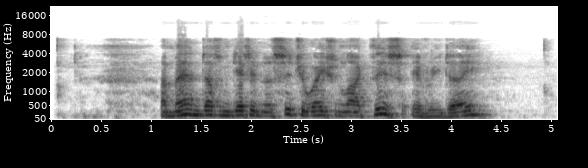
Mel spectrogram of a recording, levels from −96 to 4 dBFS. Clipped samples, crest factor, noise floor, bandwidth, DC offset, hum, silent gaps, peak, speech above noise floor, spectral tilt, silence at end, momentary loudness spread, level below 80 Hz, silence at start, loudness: under 0.1%; 16 dB; -61 dBFS; 7.2 kHz; under 0.1%; none; none; 0 dBFS; 47 dB; -6 dB/octave; 0.7 s; 7 LU; -52 dBFS; 0.55 s; -14 LUFS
